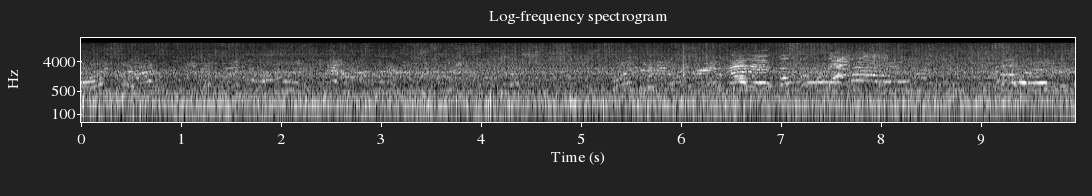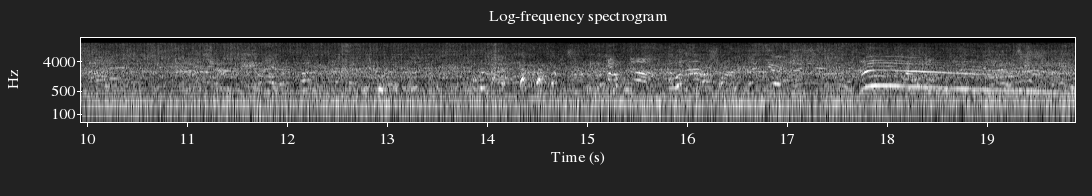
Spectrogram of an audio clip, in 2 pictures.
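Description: A blower hums steadily close by.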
